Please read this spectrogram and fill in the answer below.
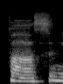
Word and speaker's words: fasten: the gain the t there's not is not pronounced you'll have to fasten your seatbelt and that's also something they'll request you to do if you're if yours yes going to have turbulence they'll ask you to fasten your seatbelt even during the flight they may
